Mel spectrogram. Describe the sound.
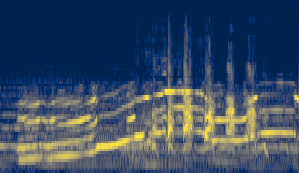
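A voice imitates an ambulance siren as a vocal impression on Park Myung-soo's radio show, a rising, wavering wail that climbs in pitch and breaks into choppy pulses toward the end, loud throughout.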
